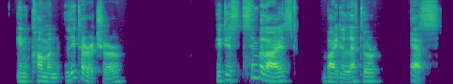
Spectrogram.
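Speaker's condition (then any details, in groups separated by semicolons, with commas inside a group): No condition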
